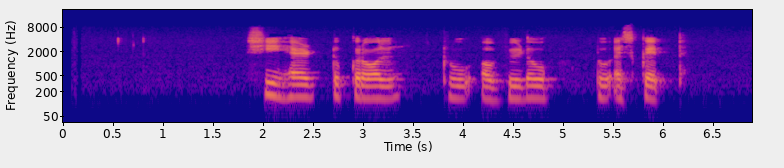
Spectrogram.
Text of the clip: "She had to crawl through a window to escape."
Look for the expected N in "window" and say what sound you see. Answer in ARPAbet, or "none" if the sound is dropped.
none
